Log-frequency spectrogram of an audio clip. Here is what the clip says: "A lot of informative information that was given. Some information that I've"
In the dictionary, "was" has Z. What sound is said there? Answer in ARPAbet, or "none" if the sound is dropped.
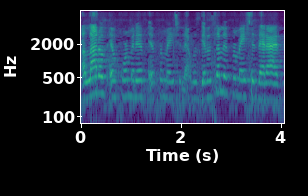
Z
